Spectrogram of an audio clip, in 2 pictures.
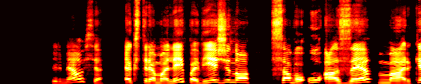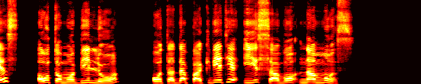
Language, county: Lithuanian, Vilnius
